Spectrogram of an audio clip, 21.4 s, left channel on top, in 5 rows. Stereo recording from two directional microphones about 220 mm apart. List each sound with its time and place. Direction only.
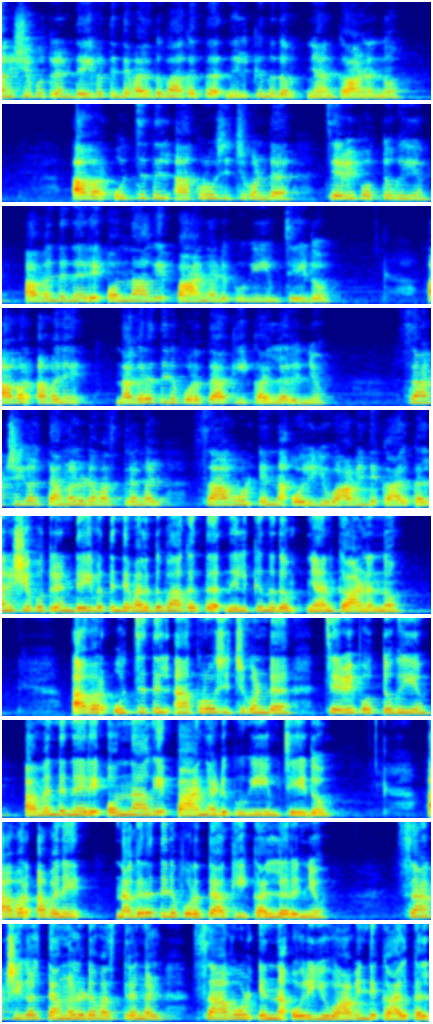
0.0 s speech: 50° right (ahead or behind)
4.9 s speech: 50° right (ahead or behind)
12.8 s speech: 50° right (ahead or behind)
